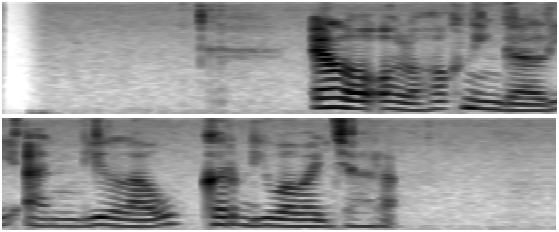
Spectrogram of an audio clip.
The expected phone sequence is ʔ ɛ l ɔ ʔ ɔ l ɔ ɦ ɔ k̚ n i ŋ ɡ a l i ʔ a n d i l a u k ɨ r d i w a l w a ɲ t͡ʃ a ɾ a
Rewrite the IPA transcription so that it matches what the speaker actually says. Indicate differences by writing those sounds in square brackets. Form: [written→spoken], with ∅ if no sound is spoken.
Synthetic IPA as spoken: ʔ ɛ l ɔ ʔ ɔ l ɔ ɦ ɔ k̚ n i ŋ ɡ a l i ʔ a n d i l a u k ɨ r d i w a [l→∅] w a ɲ t͡ʃ a ɾ a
